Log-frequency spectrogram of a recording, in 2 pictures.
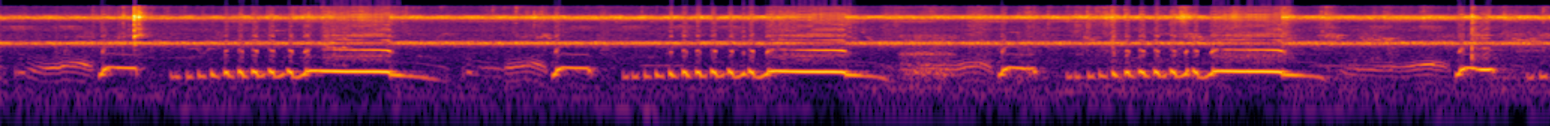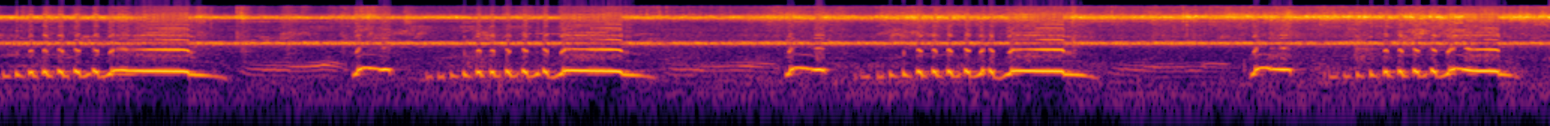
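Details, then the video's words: Local collared dove used as a lure so other doves answer; low rolling coos repeated roughly every two seconds in a steady series, a constant high-pitched whine running underneath. "suara burung puter lokal gacor puter lain dijamin ikut nyaut dan bunyi"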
